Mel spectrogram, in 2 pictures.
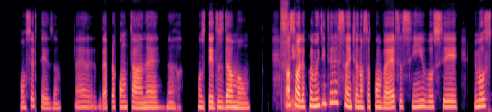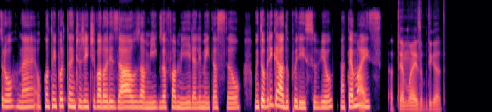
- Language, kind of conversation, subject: Portuguese, podcast, Qual foi o momento que te ensinou a valorizar as pequenas coisas?
- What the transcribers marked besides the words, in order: none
